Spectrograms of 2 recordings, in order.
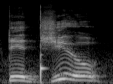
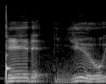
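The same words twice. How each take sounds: First: The words blend together into one reduced sound. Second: Both words are said separately and fully. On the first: The speaker calls it right. "is one hundred percent natural American English" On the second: The speaker calls it wrong. "is way too textbook"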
